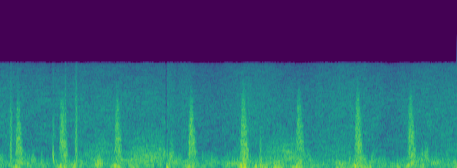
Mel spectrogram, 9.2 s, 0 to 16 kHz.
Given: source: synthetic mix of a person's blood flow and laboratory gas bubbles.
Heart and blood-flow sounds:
Doppler ultrasound of blood flow; subclavian vein
1.05-1.12 s: bubbles
1.29-1.36 s: bubbles
From the record:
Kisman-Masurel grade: 112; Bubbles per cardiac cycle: 1 to 2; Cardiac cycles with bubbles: 1 to 10%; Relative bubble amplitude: moderate (0.250 to 0.450); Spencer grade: 1 (occasional bubble signal discernible with the cardiac motion signal, with majority of cardiac periods free of bubbles); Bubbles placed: anywhere in the cardiac cycle

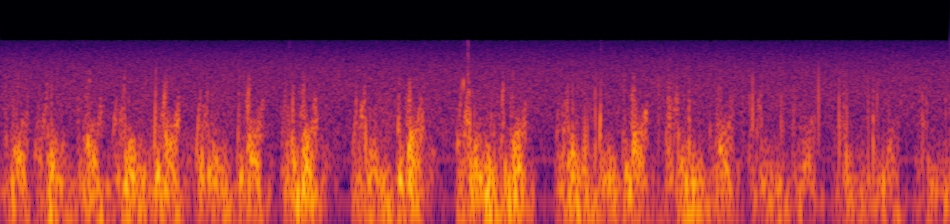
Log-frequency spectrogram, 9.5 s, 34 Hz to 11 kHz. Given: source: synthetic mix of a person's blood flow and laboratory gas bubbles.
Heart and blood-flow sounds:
Doppler ultrasound of blood flow; precordium
4.56-4.74 s: bubbles
4.86-5.05 s: bubbles
From the record:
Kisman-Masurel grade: 212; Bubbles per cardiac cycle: several, 3 to 8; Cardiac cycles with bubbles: 1 to 10%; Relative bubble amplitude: moderate (0.250 to 0.450); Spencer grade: 1 (occasional bubble signal discernible with the cardiac motion signal, with majority of cardiac periods free of bubbles); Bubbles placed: only in the low amplitude regions of the cardiac cycle

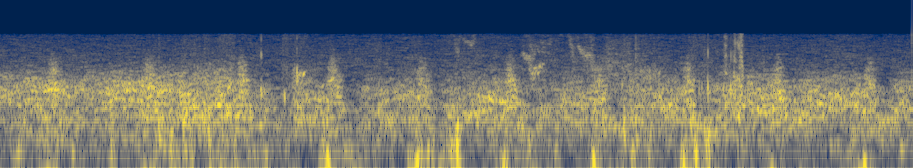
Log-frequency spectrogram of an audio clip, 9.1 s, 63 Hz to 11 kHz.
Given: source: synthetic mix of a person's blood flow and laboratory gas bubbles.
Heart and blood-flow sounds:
Doppler ultrasound of blood flow; subclavian vein
1.54-1.66 s: bubbles
1.82-2.38 s: bubbles
2.59-2.67 s: bubbles
2.83-3.10 s: bubbles
6.01-6.07 s: bubbles
6.21-6.62 s: bubbles
6.89-7.13 s: bubbles
7.16-7.48 s: bubbles
From the record:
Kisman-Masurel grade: 221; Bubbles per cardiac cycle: several, 3 to 8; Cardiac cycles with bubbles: 10 to 50%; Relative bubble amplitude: barely perceptible (0.100 to 0.250); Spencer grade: 2 (many but less than half of the cardiac periods contain bubble signals, singularly or in groups); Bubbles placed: anywhere in the cardiac cycle

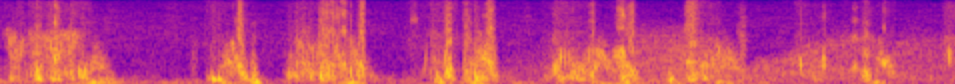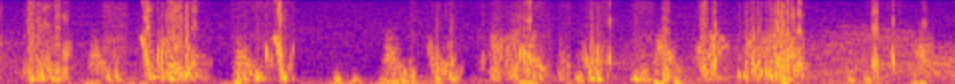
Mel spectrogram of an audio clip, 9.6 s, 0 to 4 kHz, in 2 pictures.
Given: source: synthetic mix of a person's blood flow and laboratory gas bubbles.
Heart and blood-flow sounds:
Doppler ultrasound of blood flow; subclavian vein
0.01-0.47 s: bubbles
1.02-1.28 s: bubbles
1.41-1.82 s: bubbles
2.03-2.49 s: bubbles
2.70-3.21 s: bubbles
3.40-3.65 s: bubbles
3.97-4.48 s: bubbles
4.71-4.79 s: bubbles
4.88-5.15 s: bubbles
5.29-5.42 s: bubbles
5.46-5.84 s: bubbles
5.92-6.25 s: bubbles
6.81-6.87 s: bubbles
6.89-7.09 s: bubbles
7.15-7.62 s: bubbles
7.66-7.86 s: bubbles
7.92-8.15 s: bubbles
8.25-8.83 s: bubbles
9.11-9.28 s: bubbles
9.38-9.43 s: bubbles
From the record:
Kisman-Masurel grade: 243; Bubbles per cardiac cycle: several, 3 to 8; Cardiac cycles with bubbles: 100%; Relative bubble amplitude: loud (0.450 to 0.775); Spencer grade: 3 (all of the cardiac periods contain showers or single bubble signals, but not dominating or overriding the cardiac motion signals); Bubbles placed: anywhere in the cardiac cycle

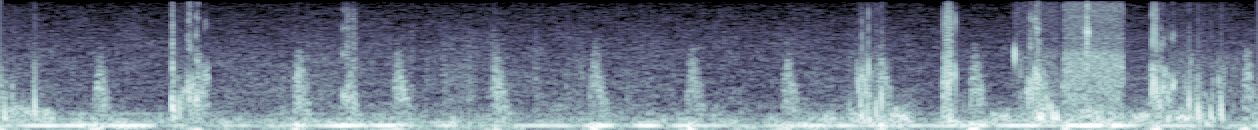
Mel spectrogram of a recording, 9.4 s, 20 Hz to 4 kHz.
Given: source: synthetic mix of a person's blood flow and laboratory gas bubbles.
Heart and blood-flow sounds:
Doppler ultrasound of blood flow; subclavian vein
0.01-0.13 s: bubbles
0.22-0.30 s: bubbles
1.27-1.58 s: bubbles
2.56-2.69 s: bubbles
6.41-6.67 s: bubbles
7.04-7.20 s: bubbles
7.58-8.43 s: bubbles
8.61-9.30 s: bubbles
From the record:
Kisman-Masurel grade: 232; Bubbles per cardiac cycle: several, 3 to 8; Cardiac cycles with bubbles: 50 to 99%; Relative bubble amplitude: moderate (0.250 to 0.450); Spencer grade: 3 (all of the cardiac periods contain showers or single bubble signals, but not dominating or overriding the cardiac motion signals); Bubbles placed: anywhere in the cardiac cycle

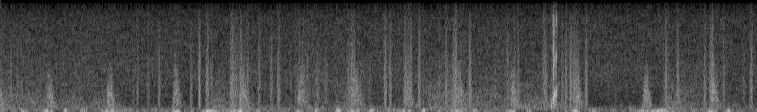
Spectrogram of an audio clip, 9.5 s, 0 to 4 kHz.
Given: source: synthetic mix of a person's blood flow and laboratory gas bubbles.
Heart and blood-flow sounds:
Doppler ultrasound of blood flow; subclavian vein
6.86-7.00 s: bubbles
From the record:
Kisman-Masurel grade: 113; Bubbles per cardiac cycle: 1 to 2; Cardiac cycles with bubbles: 1 to 10%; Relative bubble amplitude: loud (0.450 to 0.775); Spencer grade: 1 (occasional bubble signal discernible with the cardiac motion signal, with majority of cardiac periods free of bubbles); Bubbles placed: anywhere in the cardiac cycle

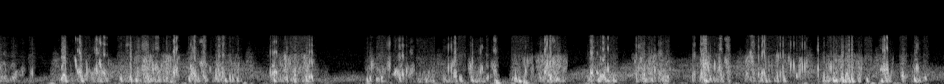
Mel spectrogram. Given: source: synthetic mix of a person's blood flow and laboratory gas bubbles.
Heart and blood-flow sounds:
Doppler ultrasound of blood flow; subclavian vein
0.00-0.36 s: bubbles
0.57-1.13 s: bubbles
1.17-1.82 s: bubbles
1.88-2.42 s: bubbles
2.67-3.17 s: bubbles
3.64-4.35 s: bubbles
4.42-4.99 s: bubbles
5.12-5.68 s: bubbles
5.86-6.19 s: bubbles
6.31-6.72 s: bubbles
6.89-7.33 s: bubbles
7.44-8.12 s: bubbles
8.15-8.73 s: bubbles
8.78-8.94 s: bubbles
8.99-9.29 s: bubbles
From the record:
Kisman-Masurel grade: 343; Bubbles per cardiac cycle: rolling drumbeat, 9 or more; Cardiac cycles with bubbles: 100%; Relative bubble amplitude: loud (0.450 to 0.775); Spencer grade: 3 (all of the cardiac periods contain showers or single bubble signals, but not dominating or overriding the cardiac motion signals); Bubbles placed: anywhere in the cardiac cycle

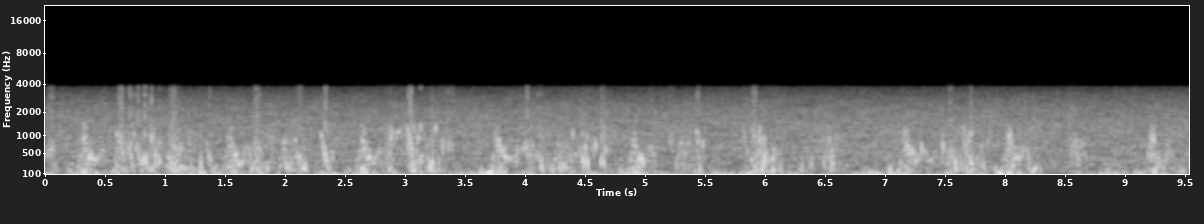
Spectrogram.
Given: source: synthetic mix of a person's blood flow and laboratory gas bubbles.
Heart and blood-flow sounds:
Doppler ultrasound of blood flow; precordium
0.00-0.12 s: bubbles
0.54-1.41 s: bubbles
1.70-2.22 s: bubbles
2.27-2.45 s: bubbles
2.77-3.41 s: bubbles
3.90-4.76 s: bubbles
5.18-5.25 s: bubbles
5.40-5.52 s: bubbles
5.80-6.11 s: bubbles
6.26-6.42 s: bubbles
6.51-6.62 s: bubbles
7.27-7.34 s: bubbles
7.45-7.88 s: bubbles
From the record:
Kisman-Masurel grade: 332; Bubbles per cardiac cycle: rolling drumbeat, 9 or more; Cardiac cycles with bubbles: 50 to 99%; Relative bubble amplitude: moderate (0.250 to 0.450); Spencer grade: 3 (all of the cardiac periods contain showers or single bubble signals, but not dominating or overriding the cardiac motion signals); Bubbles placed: only in the low amplitude regions of the cardiac cycle

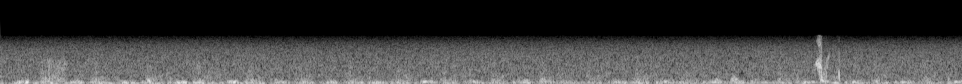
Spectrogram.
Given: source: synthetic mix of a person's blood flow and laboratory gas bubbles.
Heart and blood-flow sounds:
Doppler ultrasound of blood flow; precordium
0.43-0.67 s: bubbles
8.12-8.32 s: bubbles
8.36-8.43 s: bubbles
From the record:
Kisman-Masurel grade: 113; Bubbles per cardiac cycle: 1 to 2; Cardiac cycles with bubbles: 1 to 10%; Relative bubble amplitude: loud (0.450 to 0.775); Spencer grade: 1 (occasional bubble signal discernible with the cardiac motion signal, with majority of cardiac periods free of bubbles); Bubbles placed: anywhere in the cardiac cycle

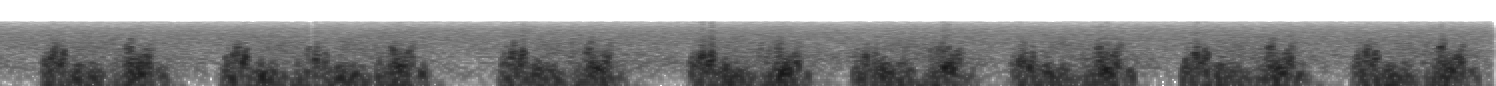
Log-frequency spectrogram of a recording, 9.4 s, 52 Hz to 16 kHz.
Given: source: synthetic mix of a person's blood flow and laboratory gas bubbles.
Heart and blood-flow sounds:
Doppler ultrasound of blood flow; precordium
no bubbles
From the record:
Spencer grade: 0 (complete lack of bubble signals)

